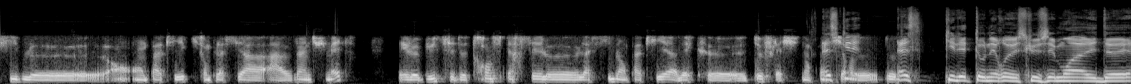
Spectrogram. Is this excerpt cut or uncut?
uncut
